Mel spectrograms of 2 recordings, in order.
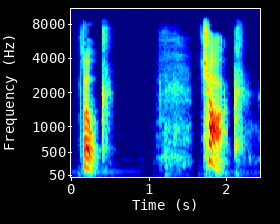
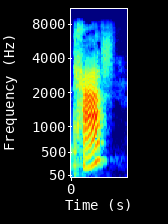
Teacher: for this word calf you do not need to pronounce the L it is silent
